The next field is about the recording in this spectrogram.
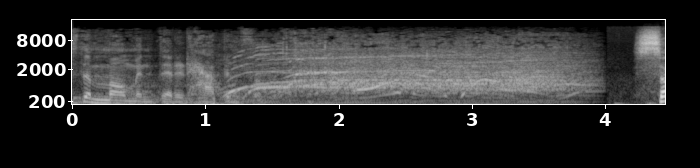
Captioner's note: applause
